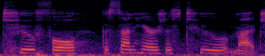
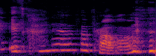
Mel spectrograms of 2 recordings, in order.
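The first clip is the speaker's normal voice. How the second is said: laughing; 7 semitones higher than usual. Real, not acted. Joking about owning every canning book.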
